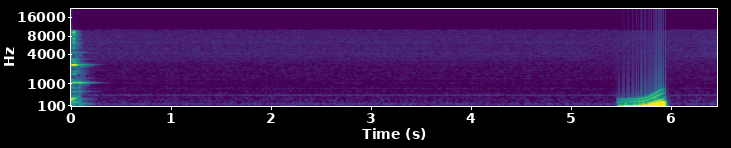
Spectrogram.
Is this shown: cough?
no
